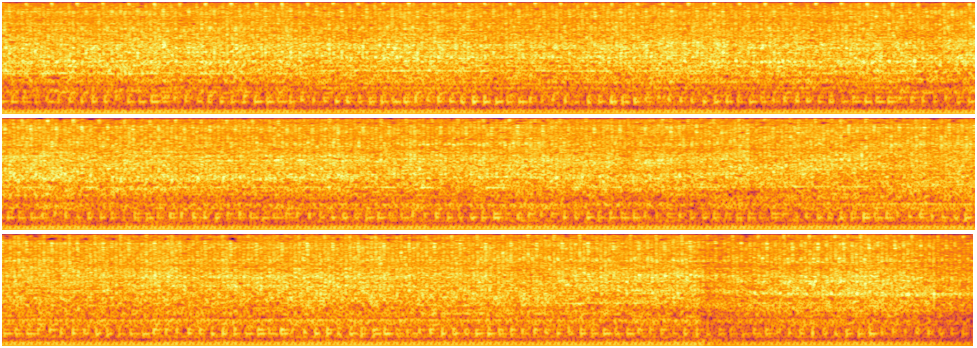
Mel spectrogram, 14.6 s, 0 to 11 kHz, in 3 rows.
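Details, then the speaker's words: BMW N52 after valve cover and Valvetronic motor gasket replacement, restarted after smoke from oil drips on the exhaust: a steady, even low idle with no knocks, misses or ticking over fifteen seconds. Normal idle. "we knew that the engine fired up with no issues then i went ahead and reinstalled everything back to how it should be"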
